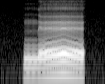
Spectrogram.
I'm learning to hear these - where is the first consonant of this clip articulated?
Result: tongue tip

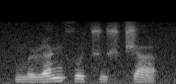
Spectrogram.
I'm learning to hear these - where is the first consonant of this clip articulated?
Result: lips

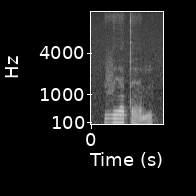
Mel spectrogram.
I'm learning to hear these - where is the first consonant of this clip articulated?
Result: lips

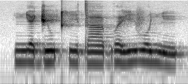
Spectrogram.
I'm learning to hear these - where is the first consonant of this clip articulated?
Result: palate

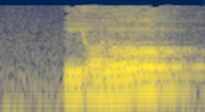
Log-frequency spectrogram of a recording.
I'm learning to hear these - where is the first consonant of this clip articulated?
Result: palate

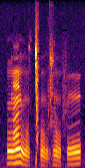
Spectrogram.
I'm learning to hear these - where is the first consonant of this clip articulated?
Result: velum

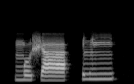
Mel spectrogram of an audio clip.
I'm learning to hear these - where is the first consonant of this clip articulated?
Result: lips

